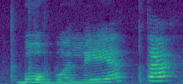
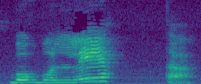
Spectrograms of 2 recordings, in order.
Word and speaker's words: borboleta: Ao pronunciar a palavra em voz alta, a palavra borboleta, por exemplo, você perceberá que a sílaba lê, borboleta, lê, é pronunciada com mais força do que as outras.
